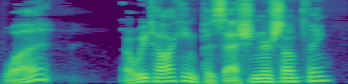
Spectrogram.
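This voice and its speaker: An actor playing a skeptical, practical police officer asking questions in an audio drama. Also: male voice, mid-range voice, very animated, a little fast, fairly bright tone, dry recording, clean studio sound.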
